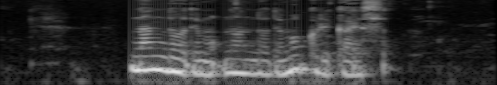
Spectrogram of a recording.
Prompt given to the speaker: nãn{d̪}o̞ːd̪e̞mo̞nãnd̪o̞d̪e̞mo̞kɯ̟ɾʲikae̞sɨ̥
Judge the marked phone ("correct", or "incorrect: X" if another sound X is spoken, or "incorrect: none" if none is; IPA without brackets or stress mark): correct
